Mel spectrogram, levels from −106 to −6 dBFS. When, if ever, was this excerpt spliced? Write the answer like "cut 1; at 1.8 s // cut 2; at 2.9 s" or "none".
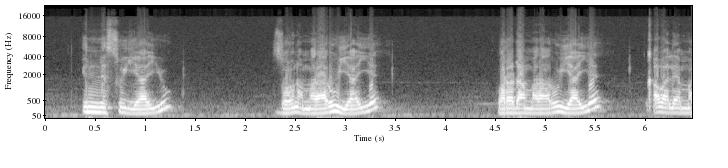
none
